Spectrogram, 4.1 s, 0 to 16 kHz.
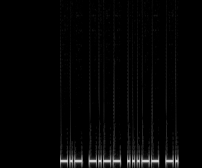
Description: Morse code, heard as a keyed tone, about 25 wpm, 700 Hz. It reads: KY3N
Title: USA Call Signs - 4 Characters - 2x Character Spacing - 25wpm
